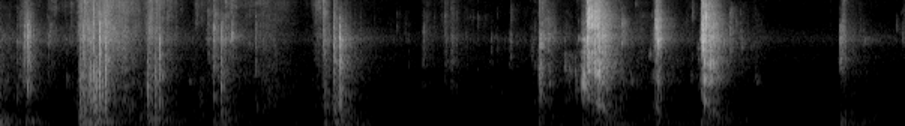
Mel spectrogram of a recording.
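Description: Small, only mildly crunchy snacks being chewed close up, heard as irregular crisp bites and crunches in scattered bursts with quiet pauses between.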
